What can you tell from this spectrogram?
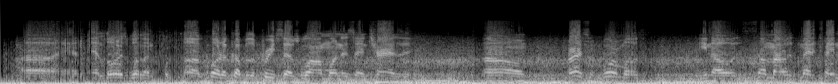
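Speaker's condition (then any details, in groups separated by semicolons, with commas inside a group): No condition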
